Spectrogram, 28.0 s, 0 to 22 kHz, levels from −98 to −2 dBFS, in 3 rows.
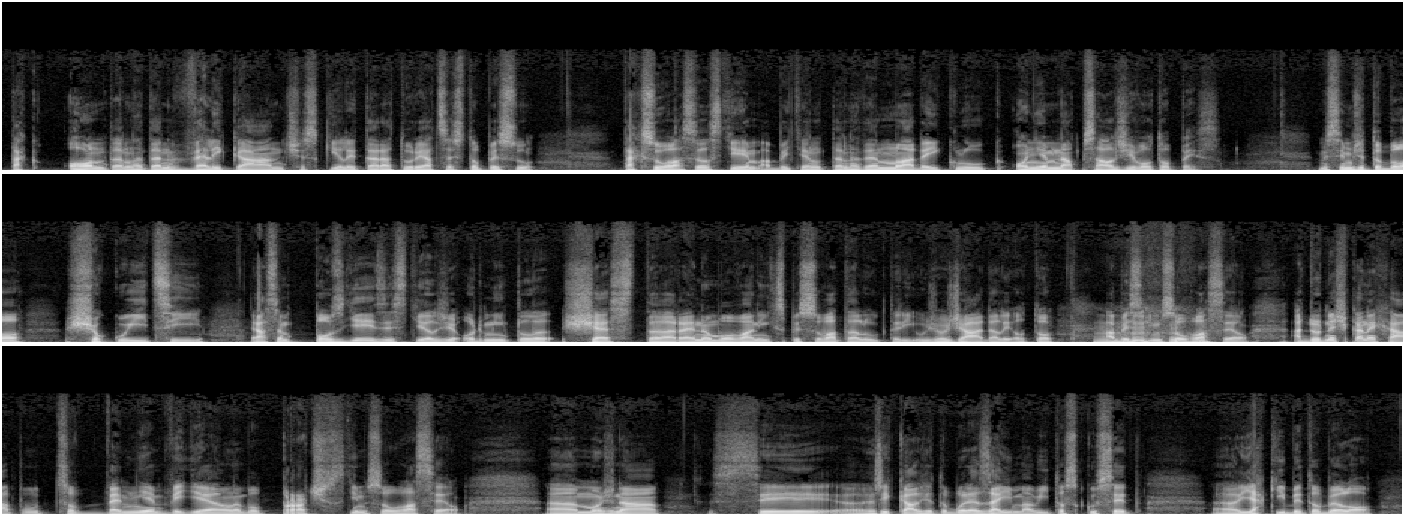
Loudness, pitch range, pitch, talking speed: -21 LUFS, 100-125 Hz, 115 Hz, 155 wpm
